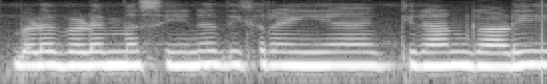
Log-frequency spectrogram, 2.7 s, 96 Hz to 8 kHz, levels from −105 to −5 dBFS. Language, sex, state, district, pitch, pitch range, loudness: Hindi, female, Punjab, Kapurthala, 260 Hz, 260-265 Hz, -10 LUFS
